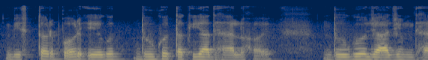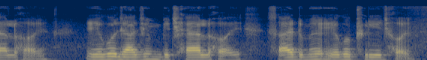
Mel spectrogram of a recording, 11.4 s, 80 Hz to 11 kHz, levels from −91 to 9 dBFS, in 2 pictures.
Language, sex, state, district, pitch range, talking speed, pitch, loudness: Maithili, male, Bihar, Samastipur, 125-135 Hz, 115 wpm, 130 Hz, -26 LUFS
